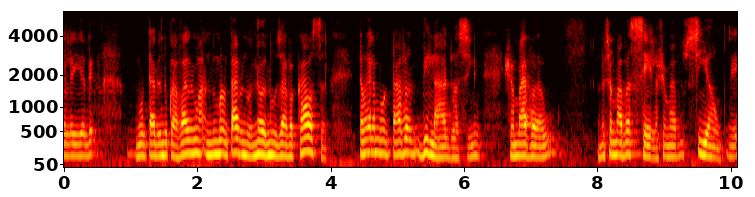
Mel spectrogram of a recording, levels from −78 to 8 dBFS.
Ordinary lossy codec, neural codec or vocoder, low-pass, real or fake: none; codec, 16 kHz, 4 kbps, X-Codec, HuBERT features, trained on general audio; 5.4 kHz; fake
